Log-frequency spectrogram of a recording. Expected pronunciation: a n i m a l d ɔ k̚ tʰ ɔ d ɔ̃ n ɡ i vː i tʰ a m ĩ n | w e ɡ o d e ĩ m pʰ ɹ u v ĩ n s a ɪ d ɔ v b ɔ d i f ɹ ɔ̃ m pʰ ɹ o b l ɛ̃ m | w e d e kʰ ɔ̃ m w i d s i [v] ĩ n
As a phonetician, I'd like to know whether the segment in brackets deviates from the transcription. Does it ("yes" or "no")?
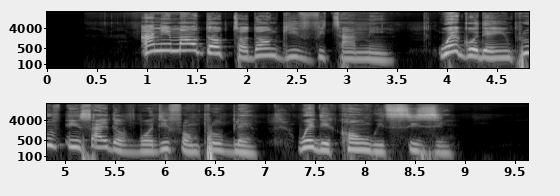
yes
